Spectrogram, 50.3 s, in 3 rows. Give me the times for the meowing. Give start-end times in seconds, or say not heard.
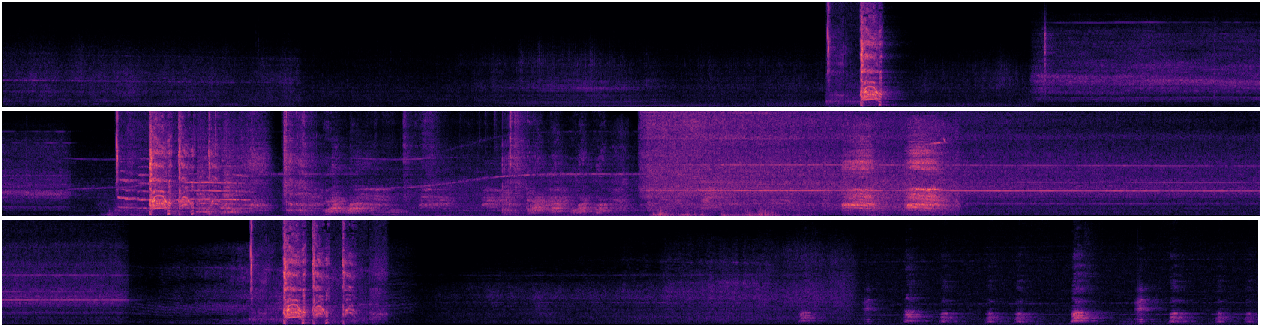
18.3-20.1.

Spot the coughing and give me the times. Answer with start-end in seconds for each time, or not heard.
10.9-11.8, 18.2-20.4, 36.8-38.6.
